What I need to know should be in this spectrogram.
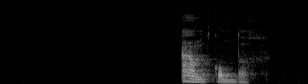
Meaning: first-person singular dependent-clause present indicative of aankondigen
- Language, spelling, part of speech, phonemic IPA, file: Dutch, aankondig, verb, /ˈaŋkɔndəx/, Nl-aankondig.ogg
